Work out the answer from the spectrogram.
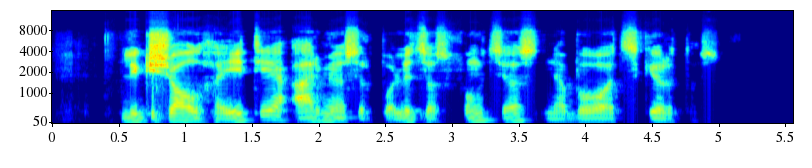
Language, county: Lithuanian, Vilnius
